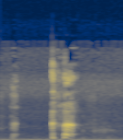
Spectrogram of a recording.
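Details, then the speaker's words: A young child named on request makes a fake cough: a faint small huff, then two short, sharp deliberate cough bursts; voluntary cough. "oh oh my goodness oh that's such a terrible cough"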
